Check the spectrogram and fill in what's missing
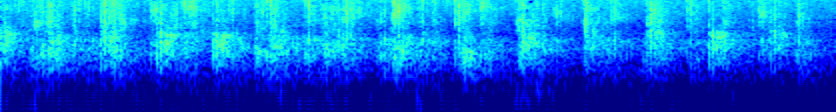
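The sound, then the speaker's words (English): A large group claps loudly and steadily, a dense wash of applause with surging pulses for several seconds, with no voices standing out. “But we can clap loud, can't we? We can yeah, there's no hindrance on clapping loud.”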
